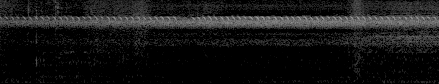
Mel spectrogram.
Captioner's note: insects chirping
